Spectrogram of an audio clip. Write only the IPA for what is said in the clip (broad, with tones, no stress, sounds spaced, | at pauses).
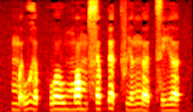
m ə̰˧˥ w ɣ ə˨˩ p̚ h w o˧ w m ɔ˧ m s ə˦˥ p̚ ɗ ə˦˥ t̚ f i˨˦ ə̯ ŋ əː˨˩ t̚ s i˧ ə̯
